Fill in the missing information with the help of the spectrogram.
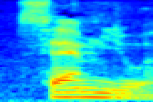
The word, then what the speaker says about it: Samju: Juwelier oder äh, Samju, Samju, wie spricht man das aus? – Samju ist das jetzt.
